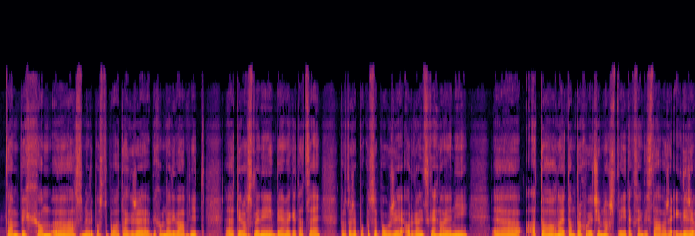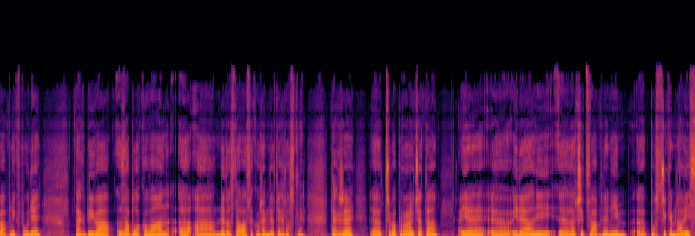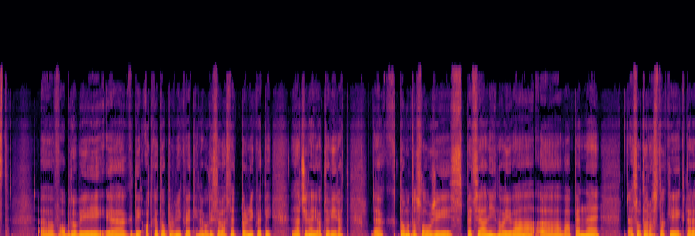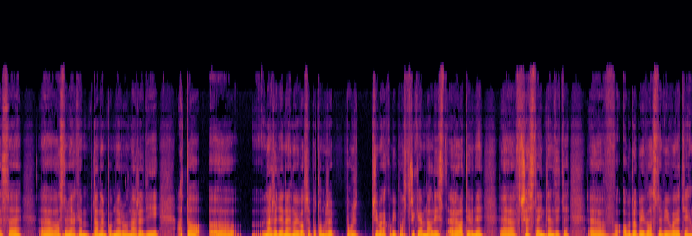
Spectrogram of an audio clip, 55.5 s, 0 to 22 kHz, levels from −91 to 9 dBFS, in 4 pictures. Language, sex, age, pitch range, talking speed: Czech, male, 50-69, 100-110 Hz, 120 wpm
